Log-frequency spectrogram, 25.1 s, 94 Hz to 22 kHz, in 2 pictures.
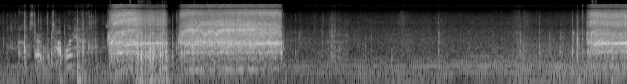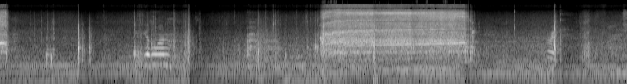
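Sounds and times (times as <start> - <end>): drill motor whine: 2.1 - 5.7, 11.6 - 12.8, 18.9 - 22.1.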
